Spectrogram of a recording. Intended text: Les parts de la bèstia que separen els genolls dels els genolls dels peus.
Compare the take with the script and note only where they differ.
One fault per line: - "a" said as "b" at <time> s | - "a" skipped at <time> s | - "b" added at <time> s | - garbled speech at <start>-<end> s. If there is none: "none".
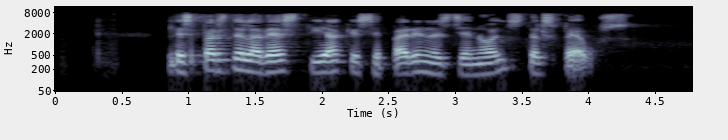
- "els genolls dels" skipped at 3.8 s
